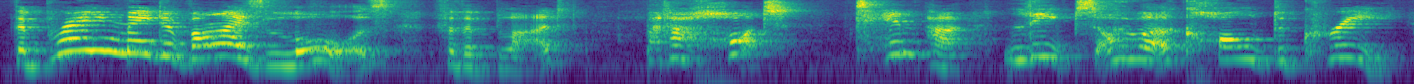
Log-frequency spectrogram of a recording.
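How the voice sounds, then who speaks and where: Woman playing witty, weary young noblewoman, very animated. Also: sits high, exaggerated voice. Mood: exasperated. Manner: dramatic, deliberate, expressive. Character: Portia, witty weary young noblewoman, mocking her suitors. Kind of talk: theatrical Shakespeare reading. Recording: echoey room.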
